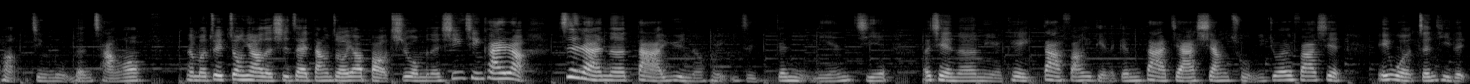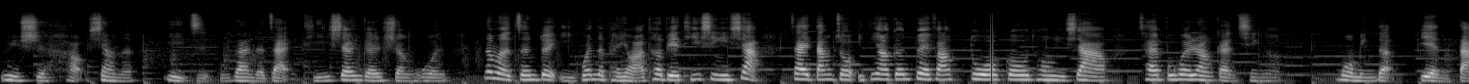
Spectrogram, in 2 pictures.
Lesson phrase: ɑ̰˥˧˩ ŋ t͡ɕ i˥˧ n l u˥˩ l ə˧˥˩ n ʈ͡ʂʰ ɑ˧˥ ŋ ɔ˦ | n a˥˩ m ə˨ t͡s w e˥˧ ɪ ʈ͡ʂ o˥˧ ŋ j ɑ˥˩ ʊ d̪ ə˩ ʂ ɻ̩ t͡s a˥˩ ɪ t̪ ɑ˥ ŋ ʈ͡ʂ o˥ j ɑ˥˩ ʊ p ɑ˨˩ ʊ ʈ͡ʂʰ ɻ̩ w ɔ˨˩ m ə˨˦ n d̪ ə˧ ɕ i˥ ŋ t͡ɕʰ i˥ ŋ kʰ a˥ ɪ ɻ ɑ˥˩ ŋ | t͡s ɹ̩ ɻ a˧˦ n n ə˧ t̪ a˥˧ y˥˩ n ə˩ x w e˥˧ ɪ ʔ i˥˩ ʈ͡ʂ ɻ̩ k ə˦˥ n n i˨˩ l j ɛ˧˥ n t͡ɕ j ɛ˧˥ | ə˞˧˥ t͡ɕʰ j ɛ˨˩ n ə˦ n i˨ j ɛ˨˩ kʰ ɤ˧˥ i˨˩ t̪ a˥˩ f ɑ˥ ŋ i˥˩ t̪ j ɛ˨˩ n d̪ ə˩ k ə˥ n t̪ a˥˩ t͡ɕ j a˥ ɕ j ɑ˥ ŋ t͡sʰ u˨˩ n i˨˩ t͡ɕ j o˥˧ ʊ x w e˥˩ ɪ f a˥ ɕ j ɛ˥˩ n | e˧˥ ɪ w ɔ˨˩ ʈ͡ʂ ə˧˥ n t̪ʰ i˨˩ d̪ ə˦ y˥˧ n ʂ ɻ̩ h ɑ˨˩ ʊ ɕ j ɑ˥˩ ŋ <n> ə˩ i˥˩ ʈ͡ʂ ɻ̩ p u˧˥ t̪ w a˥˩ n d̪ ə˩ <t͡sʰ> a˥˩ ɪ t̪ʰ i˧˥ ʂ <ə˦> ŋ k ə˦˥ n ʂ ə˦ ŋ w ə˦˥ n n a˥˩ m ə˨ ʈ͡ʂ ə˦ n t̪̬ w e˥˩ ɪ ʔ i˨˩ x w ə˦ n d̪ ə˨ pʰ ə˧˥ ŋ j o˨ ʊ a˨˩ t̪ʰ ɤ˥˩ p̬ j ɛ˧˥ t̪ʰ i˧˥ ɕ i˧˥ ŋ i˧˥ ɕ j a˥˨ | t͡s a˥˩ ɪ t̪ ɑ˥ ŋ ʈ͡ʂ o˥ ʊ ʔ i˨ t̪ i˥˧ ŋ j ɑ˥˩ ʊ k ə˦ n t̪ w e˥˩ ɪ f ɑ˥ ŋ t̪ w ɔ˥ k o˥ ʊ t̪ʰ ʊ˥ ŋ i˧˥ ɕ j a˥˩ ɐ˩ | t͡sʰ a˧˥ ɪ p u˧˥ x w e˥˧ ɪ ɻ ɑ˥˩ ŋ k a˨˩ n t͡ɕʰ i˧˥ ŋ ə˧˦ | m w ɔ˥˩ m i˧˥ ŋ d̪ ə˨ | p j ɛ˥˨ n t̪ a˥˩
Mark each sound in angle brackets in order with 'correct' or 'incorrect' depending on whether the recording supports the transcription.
correct, incorrect: t͡s, correct

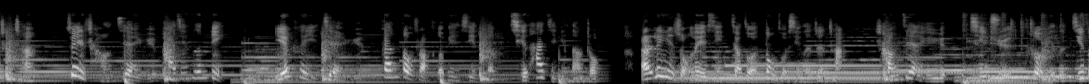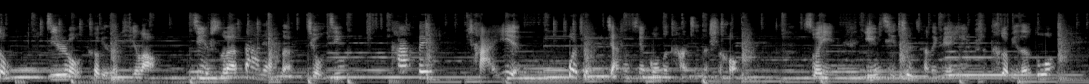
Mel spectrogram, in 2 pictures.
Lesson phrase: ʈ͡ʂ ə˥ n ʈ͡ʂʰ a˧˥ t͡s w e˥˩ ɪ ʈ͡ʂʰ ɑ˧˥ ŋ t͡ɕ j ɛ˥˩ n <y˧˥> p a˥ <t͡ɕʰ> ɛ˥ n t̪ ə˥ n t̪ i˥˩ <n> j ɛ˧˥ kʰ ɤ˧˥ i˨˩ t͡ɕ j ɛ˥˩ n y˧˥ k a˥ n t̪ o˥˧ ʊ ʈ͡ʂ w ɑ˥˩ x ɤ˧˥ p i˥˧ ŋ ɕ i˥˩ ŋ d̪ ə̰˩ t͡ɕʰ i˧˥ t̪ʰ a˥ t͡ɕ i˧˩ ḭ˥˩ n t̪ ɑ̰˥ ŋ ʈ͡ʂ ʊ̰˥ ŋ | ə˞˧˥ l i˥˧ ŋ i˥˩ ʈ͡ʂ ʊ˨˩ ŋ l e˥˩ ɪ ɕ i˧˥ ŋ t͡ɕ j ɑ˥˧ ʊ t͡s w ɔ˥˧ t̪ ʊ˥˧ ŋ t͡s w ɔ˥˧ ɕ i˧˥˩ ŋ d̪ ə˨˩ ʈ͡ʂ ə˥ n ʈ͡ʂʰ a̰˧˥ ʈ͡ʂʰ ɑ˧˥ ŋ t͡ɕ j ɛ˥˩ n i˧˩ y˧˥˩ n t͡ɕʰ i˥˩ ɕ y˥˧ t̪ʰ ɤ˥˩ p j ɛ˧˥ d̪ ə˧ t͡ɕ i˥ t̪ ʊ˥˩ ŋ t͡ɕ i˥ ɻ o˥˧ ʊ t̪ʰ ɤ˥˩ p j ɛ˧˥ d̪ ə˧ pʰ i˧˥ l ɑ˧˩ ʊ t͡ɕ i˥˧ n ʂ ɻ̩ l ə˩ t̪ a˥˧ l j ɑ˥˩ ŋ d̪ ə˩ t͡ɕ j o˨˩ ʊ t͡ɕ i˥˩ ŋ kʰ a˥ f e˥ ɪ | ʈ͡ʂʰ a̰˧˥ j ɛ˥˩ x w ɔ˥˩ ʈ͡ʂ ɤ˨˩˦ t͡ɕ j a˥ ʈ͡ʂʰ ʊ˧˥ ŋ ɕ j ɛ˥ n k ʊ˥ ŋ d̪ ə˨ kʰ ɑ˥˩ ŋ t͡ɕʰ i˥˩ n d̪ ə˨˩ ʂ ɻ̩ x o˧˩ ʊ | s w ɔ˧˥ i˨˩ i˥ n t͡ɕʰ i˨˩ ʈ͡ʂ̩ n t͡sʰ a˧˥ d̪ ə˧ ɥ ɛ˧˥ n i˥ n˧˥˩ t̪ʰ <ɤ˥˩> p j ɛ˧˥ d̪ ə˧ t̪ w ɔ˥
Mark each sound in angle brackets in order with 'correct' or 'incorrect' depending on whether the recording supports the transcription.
correct, incorrect: t͡ɕ, incorrect: ŋ, correct

